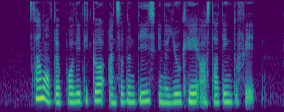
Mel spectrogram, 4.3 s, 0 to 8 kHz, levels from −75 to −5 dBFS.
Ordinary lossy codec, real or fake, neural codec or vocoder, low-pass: none; real; none; none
